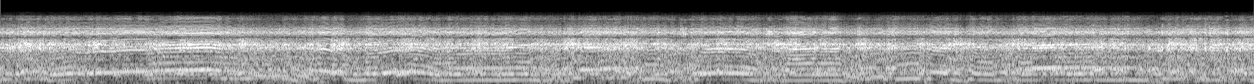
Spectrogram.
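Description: Live music heard through a steady background din: a melody of held notes and short gliding phrases.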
